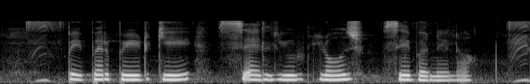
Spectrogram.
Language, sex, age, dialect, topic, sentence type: Bhojpuri, female, 18-24, Northern, agriculture, statement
